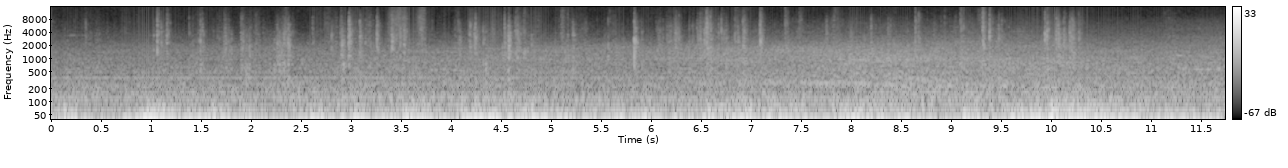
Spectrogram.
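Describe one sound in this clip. Paper rustles and crackles as a letter is unfolded close by.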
